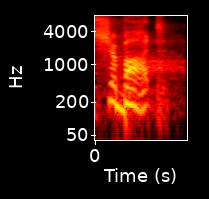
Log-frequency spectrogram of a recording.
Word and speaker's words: Shabbat: We've learned that word in the Hebrew, you pronounce it Shabbat.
